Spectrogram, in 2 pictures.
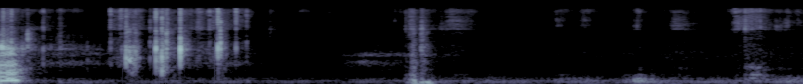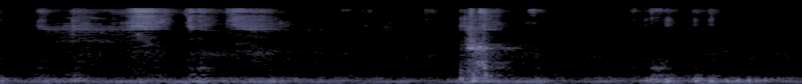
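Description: Quiet handling sounds: a small plastic bag crinkling and vintage buttons clicking against each other and the tabletop as they are tipped out and sorted, with a few separate clicks.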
